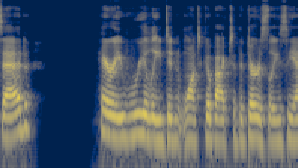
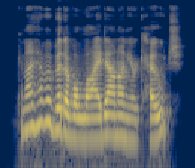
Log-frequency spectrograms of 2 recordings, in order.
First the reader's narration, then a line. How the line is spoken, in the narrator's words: asked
